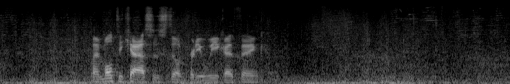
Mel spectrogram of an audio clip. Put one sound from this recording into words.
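Game sound effects clash and whoosh.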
